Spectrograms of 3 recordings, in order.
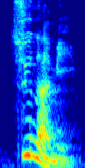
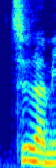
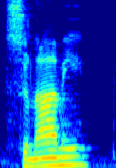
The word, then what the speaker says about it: tsunami: Tsu is pronounced like tsu in tsunami. Tsunami is how we say it in Japanese. I know in English we say tsunami. Sometimes we even skip the T, tsunami.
